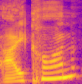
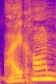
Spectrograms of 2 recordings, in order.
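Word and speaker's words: Icahn: yet so is it icon is is that what it's called icon like like uh icon but spelled with a CA hn filed for chapter 11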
